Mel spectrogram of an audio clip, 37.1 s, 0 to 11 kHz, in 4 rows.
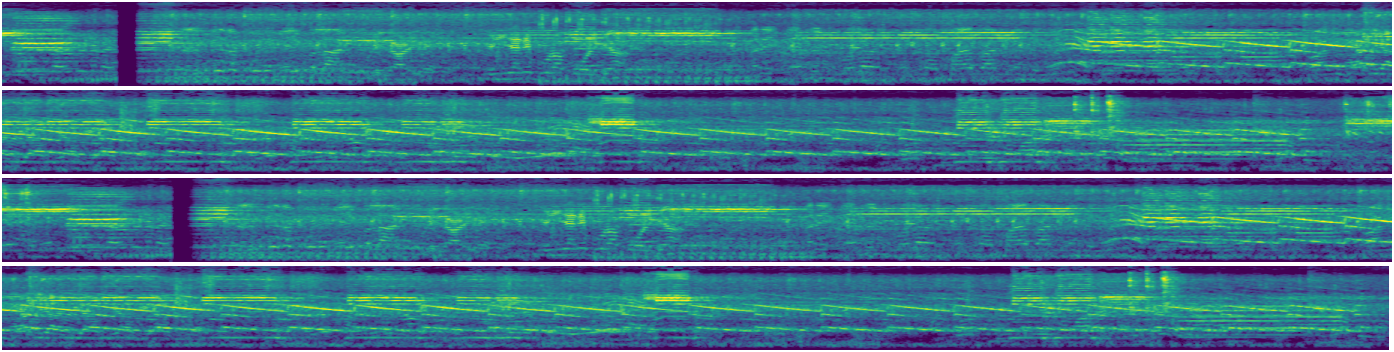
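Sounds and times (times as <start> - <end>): street traffic: 0.0 - 37.0
voices: 0.0 - 37.0
siren yelping: 3.4 - 18.8, 25.0 - 37.0.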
